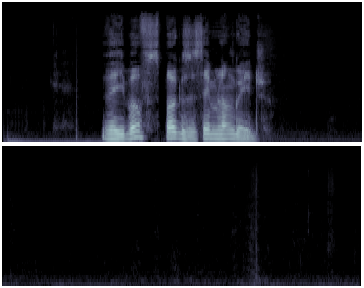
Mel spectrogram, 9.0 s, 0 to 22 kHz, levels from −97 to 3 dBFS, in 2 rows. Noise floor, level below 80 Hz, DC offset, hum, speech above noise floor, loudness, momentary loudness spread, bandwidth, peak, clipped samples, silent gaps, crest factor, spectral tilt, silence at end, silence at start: -82 dBFS; -68 dBFS; under 0.1%; none; 51 dB; -32 LUFS; 16 LU; 15 kHz; -14 dBFS; under 0.1%; none; 24 dB; -6 dB/octave; 5.7 s; 1.25 s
